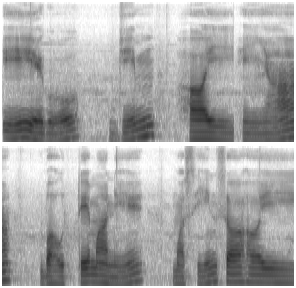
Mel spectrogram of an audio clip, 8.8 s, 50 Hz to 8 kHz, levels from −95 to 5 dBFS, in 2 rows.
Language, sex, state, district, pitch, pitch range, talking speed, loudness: Maithili, male, Bihar, Samastipur, 105 Hz, 100-120 Hz, 70 wpm, -23 LUFS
